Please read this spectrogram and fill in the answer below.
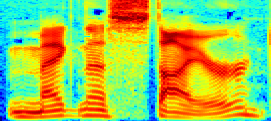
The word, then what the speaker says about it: Magna Steyr: Also, on Land Rover JLR News, they are partnering with Magna Steyr. Did I say that correctly? – I believe you did.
